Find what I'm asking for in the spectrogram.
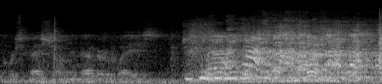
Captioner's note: laughter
